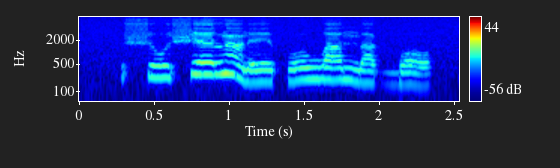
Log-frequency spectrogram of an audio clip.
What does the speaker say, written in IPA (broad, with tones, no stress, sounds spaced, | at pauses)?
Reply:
ʃ o˧ ʃ ɛ˦ l ã˦˨ ɾ e˨ f o˨˦ w a˧ n a˨ ɡ͡b ɔ˨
